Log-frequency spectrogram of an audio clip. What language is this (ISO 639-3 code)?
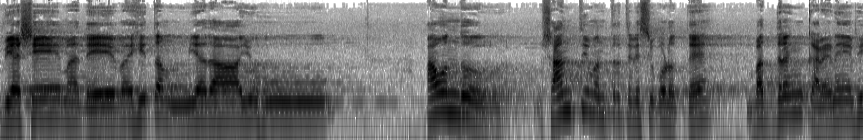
kan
